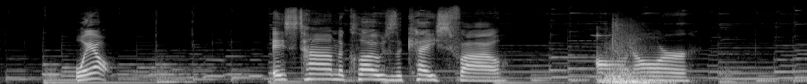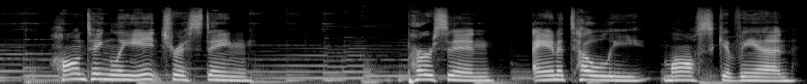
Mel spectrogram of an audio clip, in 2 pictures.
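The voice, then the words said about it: Put-on Southern US accent. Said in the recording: “Can you do a southern accent?”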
